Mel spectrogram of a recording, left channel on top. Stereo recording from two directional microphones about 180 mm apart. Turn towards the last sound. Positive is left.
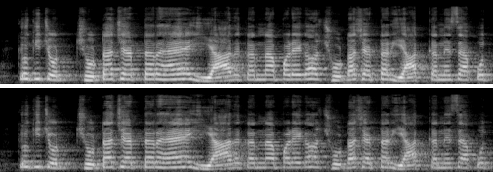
turn(degrees=30)  # may be behind; listen again after turning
